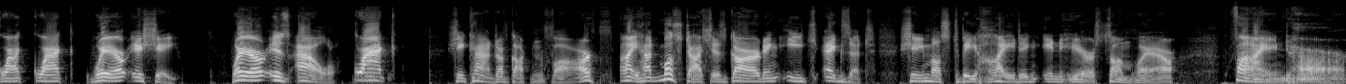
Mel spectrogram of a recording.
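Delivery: commanding, loud, quacking evil cartoon duck voice. Narrator reads the evil duck ordering a search for the hiding owl, evil duck voice. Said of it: "It is the voice of the evil duck. He seems to be in charge of all the mustaches. / It is the voice of the evil duck. He seems to be in charge of all the mustaches. / He seems to be in charge of all th".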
